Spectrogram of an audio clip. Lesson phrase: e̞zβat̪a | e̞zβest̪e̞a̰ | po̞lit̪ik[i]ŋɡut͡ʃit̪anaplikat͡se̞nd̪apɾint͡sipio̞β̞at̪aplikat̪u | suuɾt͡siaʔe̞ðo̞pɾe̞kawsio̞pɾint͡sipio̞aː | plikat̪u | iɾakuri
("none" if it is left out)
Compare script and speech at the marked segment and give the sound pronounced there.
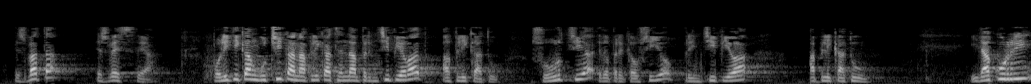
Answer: a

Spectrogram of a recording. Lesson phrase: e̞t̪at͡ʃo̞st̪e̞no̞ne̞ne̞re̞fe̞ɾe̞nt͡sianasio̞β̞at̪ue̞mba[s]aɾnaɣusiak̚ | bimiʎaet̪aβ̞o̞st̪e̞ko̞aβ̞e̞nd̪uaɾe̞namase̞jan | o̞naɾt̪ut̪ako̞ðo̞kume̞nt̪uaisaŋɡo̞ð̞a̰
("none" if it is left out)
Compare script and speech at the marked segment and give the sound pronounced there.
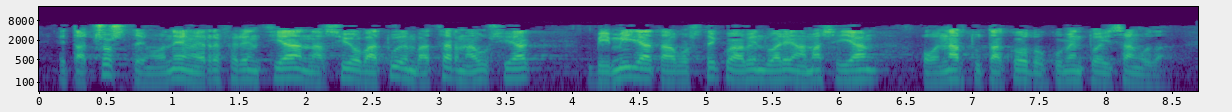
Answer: t͡s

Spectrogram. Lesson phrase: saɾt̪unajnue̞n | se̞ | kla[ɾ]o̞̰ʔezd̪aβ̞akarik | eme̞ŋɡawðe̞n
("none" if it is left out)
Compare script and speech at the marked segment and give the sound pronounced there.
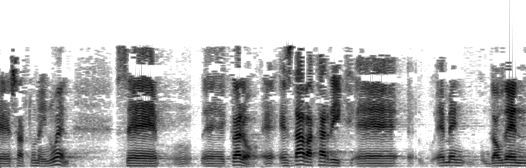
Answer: ɾ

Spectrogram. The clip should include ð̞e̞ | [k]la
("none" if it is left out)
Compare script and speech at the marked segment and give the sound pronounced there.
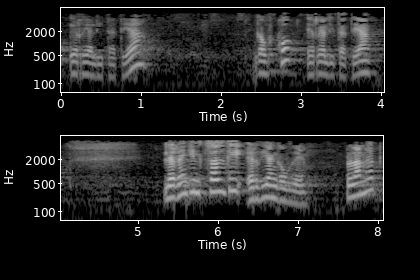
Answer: p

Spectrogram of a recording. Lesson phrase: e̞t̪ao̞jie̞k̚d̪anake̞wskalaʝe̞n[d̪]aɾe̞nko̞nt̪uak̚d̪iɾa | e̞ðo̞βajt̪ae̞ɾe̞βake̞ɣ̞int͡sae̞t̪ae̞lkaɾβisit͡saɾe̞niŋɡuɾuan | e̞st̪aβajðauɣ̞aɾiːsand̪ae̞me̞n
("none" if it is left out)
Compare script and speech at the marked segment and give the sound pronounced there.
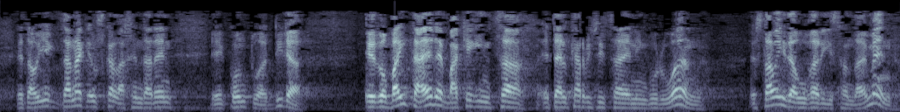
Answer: d̪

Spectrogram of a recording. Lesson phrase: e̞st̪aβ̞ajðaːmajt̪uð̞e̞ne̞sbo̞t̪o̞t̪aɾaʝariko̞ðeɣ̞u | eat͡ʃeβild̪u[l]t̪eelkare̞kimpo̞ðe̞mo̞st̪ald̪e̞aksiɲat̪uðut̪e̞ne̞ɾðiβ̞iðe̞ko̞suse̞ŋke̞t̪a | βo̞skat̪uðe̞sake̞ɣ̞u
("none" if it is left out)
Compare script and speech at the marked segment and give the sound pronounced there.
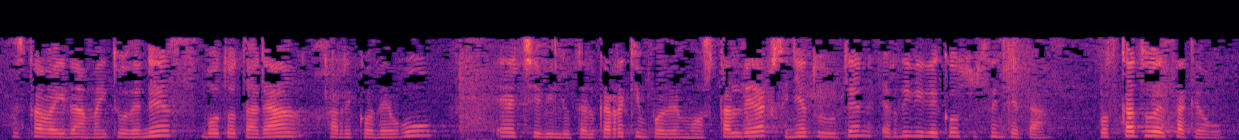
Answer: none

